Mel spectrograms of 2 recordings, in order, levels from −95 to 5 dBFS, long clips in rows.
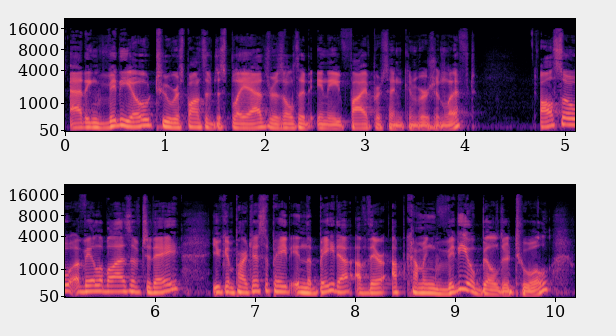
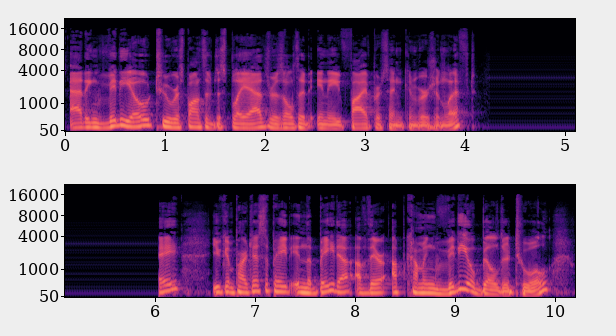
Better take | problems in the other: first | audio freezing; at 4.5 s for 2 s

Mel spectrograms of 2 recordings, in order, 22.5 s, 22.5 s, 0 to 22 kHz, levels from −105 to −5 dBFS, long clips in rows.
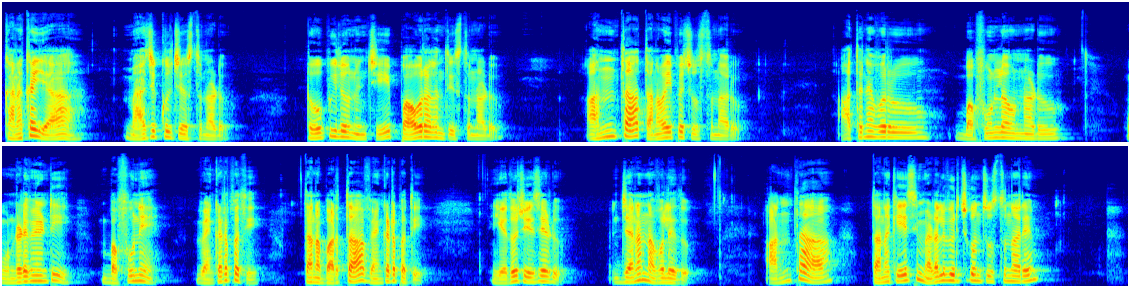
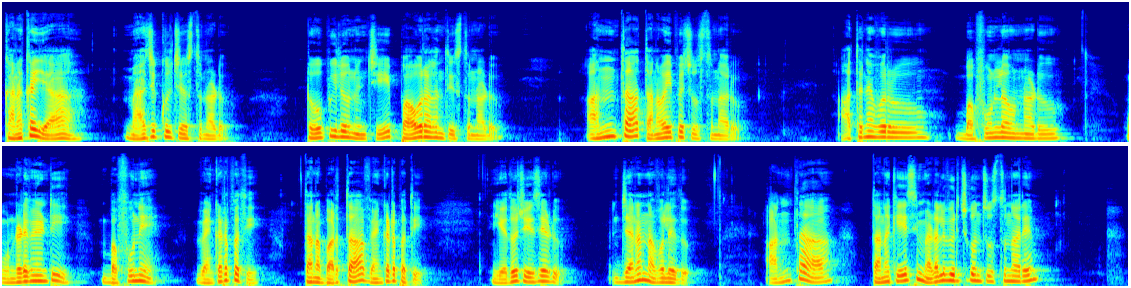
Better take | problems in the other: second | thin; somewhat; fading below 1 kHz

